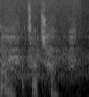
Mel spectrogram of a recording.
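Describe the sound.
A few harsh crow caws from birds in a tree across the street, loud and repeated in short bursts, with a person talking over them.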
